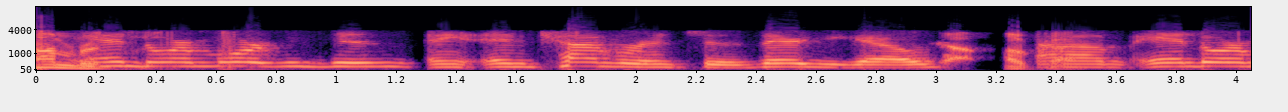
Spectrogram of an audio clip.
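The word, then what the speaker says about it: encumbrances: Incuberances. And or mortgages incumbrances.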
